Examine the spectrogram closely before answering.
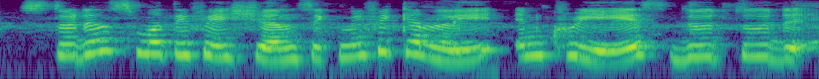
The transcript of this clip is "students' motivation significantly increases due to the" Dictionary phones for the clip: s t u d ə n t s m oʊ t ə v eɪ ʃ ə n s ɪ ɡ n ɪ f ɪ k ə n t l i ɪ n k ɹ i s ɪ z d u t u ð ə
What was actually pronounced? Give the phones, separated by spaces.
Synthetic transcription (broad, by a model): s t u d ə n t s m oʊ t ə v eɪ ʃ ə n s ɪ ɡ n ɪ f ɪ k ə n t l i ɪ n k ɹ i ɪ s d u t u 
